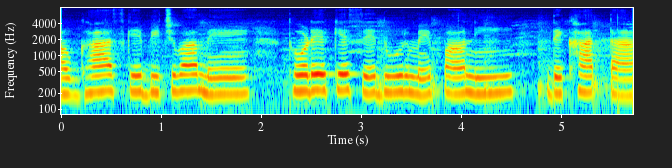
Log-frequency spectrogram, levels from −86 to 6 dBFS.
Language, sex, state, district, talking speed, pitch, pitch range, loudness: Bhojpuri, female, Uttar Pradesh, Ghazipur, 125 wpm, 210 Hz, 195-220 Hz, -17 LUFS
